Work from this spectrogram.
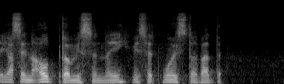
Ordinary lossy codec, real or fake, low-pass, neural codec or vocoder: Opus, 16 kbps; fake; 10.8 kHz; codec, 16 kHz in and 24 kHz out, 0.6 kbps, FocalCodec, streaming, 4096 codes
